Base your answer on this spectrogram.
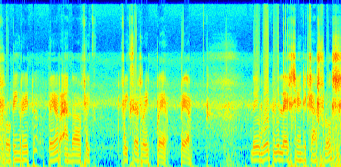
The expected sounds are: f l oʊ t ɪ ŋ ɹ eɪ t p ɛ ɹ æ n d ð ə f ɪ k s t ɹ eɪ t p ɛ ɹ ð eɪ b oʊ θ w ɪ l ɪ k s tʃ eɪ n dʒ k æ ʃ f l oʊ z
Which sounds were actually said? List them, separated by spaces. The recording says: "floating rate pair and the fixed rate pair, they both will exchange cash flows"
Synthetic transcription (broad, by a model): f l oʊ t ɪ ŋ ɹ eɪ t p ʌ ɹ æ n d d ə f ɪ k s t ɹ eɪ t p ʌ ɹ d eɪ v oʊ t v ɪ l ɪ k s tʃ eɪ n dʒ k æ ʃ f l oʊ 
